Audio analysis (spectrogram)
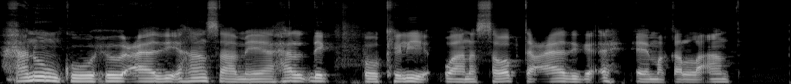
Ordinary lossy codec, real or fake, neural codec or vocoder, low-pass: none; fake; vocoder, 44.1 kHz, 128 mel bands every 256 samples, BigVGAN v2; none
